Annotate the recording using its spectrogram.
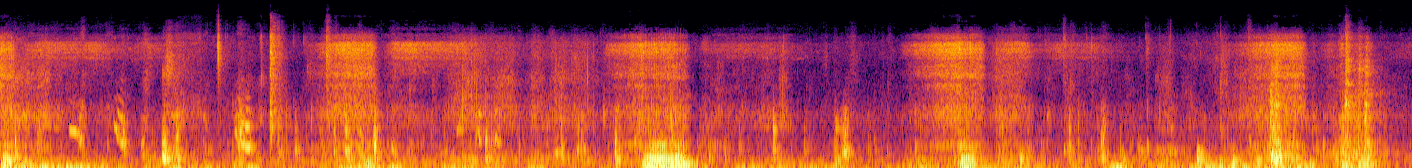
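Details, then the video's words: Sleeping American Bully mom nursing her newborn litter indoors: soft, low snores return about every three seconds, the loudest near the middle, over steady faint rustling and small puppy movements. "Newborn American Bully Puppies Feeding While Mom Snores"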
